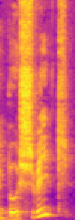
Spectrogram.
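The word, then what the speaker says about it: Burgsvik: Vi sitter alltså på Gotland, på södra Gotland, i Bursvik. Så uttalar ni det? – Jo. – Men det stavas Bursvik, om någon skulle vilja titta på kartan var vi är någonstans.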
